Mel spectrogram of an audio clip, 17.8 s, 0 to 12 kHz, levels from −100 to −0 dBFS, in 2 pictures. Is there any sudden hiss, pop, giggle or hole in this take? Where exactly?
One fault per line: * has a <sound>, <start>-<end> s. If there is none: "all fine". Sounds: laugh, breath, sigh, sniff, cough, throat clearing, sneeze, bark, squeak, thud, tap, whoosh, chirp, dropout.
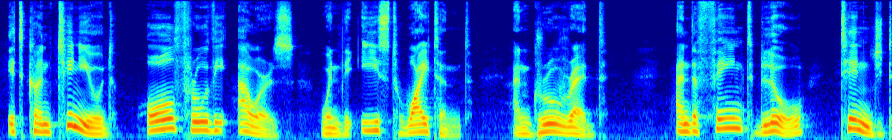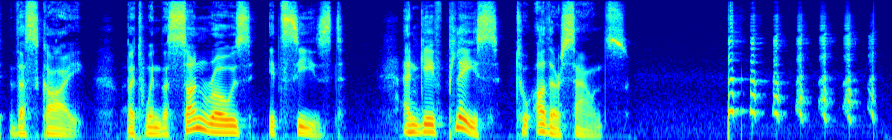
* has a laugh, 16.2-17.7 s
